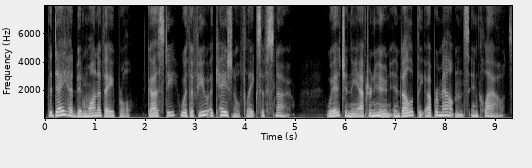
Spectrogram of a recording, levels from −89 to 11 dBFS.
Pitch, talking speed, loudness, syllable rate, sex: 190 Hz, 160 wpm, -16 LUFS, 4.8 syllables/s, female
